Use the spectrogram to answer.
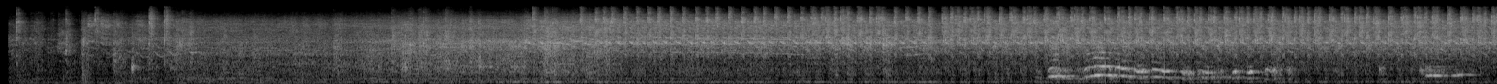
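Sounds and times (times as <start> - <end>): toy train motor whirring: 0.1 - 14.9
fast even clicking: 5.3 - 14.9.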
